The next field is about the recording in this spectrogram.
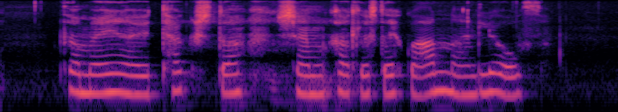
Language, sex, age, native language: Icelandic, female, 11, Icelandic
